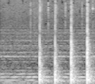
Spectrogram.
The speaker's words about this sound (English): I'm outside a popular high street phone shop. It's dark. I'm going to peer through the glass. There are some shop assistants, but they're just sort of standing, staring into some invisible void. I'm going to knock on the glass.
